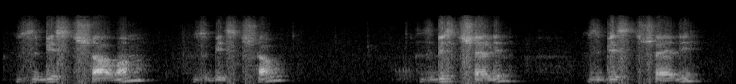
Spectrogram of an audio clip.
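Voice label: "zbystrzec", Polish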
